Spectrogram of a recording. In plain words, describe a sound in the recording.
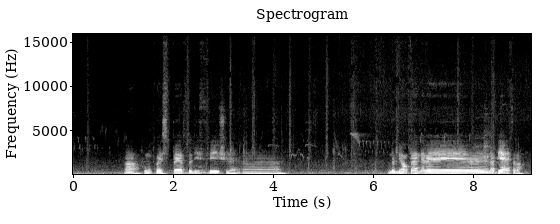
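A young man speaks animatedly into a microphone, close up.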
